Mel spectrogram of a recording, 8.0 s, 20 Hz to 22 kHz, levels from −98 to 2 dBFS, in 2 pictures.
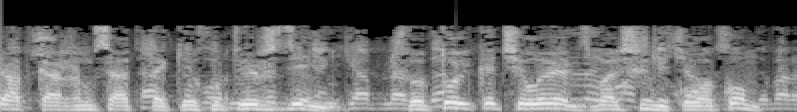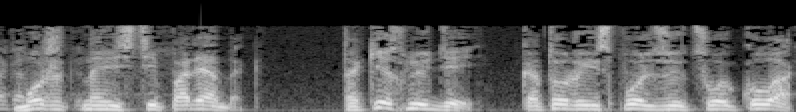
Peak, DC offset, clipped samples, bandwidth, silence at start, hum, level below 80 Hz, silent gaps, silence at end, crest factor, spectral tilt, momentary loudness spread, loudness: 0 dBFS; under 0.1%; under 0.1%; 8.8 kHz; 0 s; none; -44 dBFS; none; 0 s; 12 dB; -5 dB/octave; 5 LU; -13 LUFS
